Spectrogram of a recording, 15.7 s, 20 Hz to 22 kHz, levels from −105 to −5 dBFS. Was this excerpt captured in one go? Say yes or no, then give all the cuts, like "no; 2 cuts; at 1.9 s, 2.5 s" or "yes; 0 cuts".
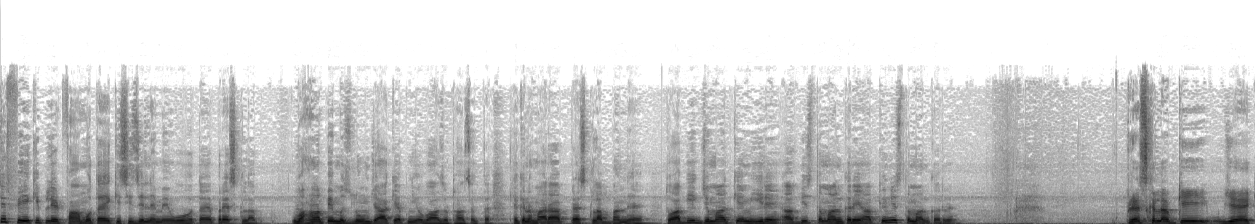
no; 1 cut; at 8.2 s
